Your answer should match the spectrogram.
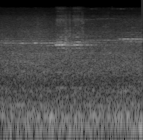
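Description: Steady low rumble of street traffic, with a faint thin high tone running through much of it.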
